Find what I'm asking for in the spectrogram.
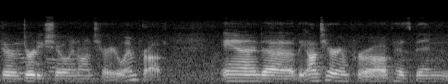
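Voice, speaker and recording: There is noticeable background noise while a woman speaks at a very fast pace. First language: American Sign Language. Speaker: sign language interpreter. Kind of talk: casual interview. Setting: comedy club after a show.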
